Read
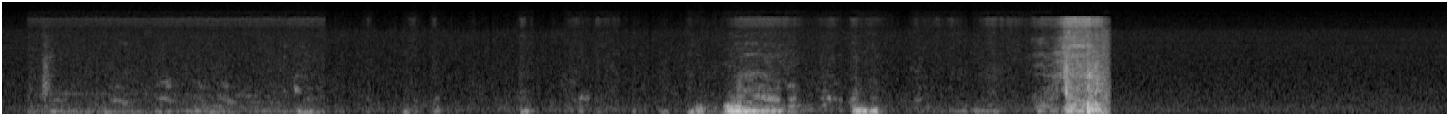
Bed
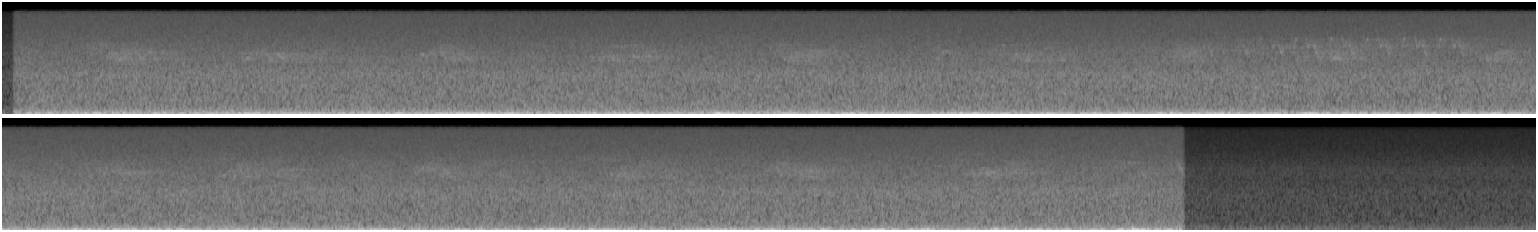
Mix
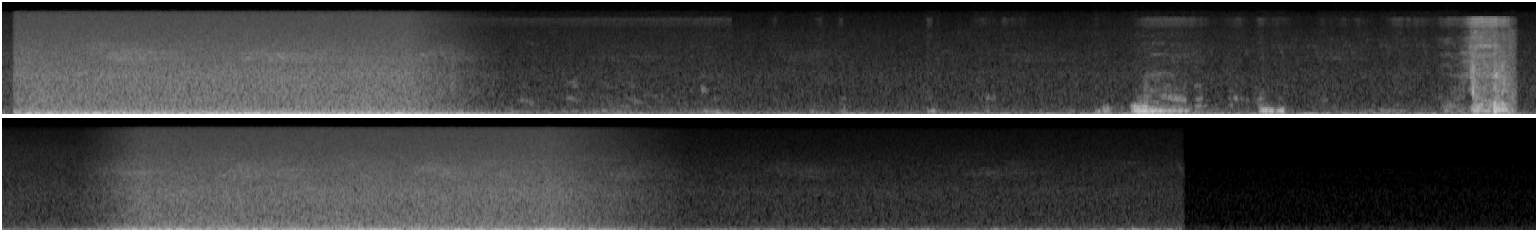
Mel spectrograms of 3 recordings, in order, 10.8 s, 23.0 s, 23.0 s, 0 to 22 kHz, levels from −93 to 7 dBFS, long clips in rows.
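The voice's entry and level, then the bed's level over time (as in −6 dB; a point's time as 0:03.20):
3.05 s, −0.5 dB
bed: 0:03.04 −3 dB
0:03.80 −26.5 dB
0:12.07 −26.5 dB
0:12.54 −6 dB
0:15.62 −6 dB
0:16.66 −28 dB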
